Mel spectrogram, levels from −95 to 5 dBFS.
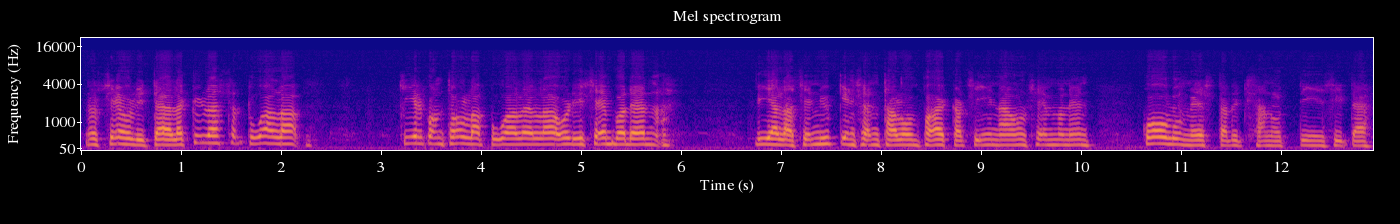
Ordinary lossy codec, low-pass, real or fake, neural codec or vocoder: none; 14.4 kHz; fake; vocoder, 44.1 kHz, 128 mel bands, Pupu-Vocoder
